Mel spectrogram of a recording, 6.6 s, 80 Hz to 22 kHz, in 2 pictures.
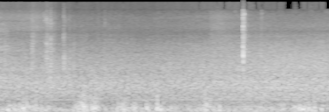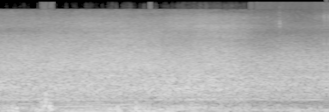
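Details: Triumph Scrambler 1200 XE started after a day outside at -7 to -14°C, needing battery help, recorded without an external microphone. Firing is ragged and uneven at first, then settles within seconds into a steady, even idle. Normal cold start.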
